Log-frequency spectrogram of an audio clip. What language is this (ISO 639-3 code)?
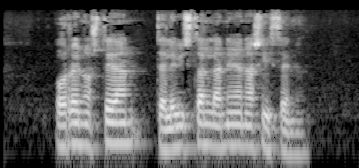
eus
